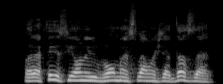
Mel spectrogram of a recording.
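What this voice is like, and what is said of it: Puerto Rican accent. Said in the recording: “this guy's got a Puerto Rican accent”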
